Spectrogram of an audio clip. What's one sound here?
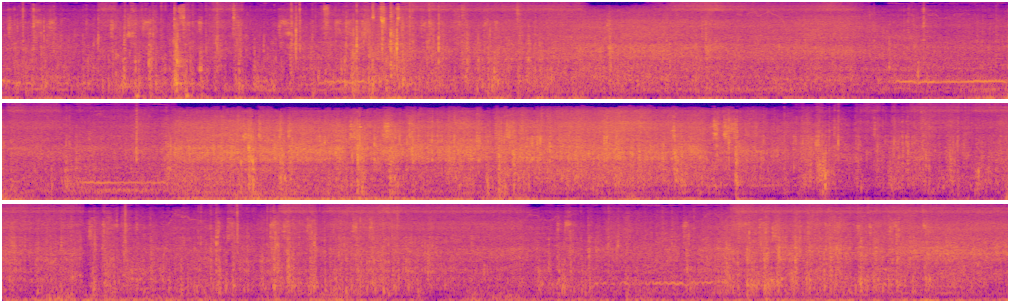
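Bike tyres crunch and rattle over a rocky dirt trail.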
